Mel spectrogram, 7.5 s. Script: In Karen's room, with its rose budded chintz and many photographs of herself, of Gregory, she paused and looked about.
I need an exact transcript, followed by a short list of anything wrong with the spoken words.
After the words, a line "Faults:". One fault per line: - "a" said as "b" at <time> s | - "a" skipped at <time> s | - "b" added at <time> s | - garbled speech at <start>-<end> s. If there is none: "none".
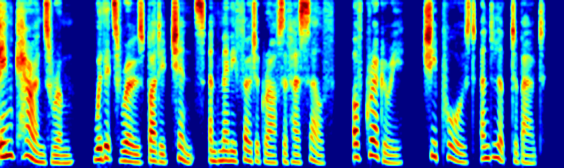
In Karen's room, with its rose budded chintz and many photographs of herself, of Gregory, she paused and looked about.
Faults:
none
